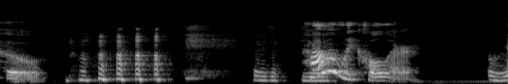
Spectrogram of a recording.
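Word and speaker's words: Köhler: Probably Kohler. Oh, really? And I know I don't say his name right. A German friend of mine said it's something like Kohler. Okay. Kohler.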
